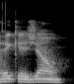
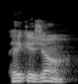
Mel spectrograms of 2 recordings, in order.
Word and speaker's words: Requeijão: What's the cream cheese called? Requeijão. Spell it. Requeijão. Yeah.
